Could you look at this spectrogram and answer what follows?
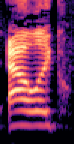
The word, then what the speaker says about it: Alex: Alex is pronounced Alec.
